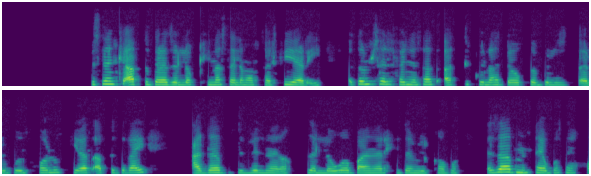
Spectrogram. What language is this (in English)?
Tigrinya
